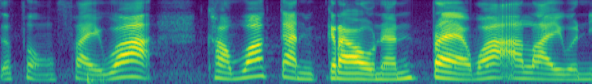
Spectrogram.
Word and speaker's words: กันเกรา: ไม่ รู้ จัก และ หลาย คน ยัง อ่าน ออก เสียง ผิด ๆ กัน ว่า กัน เกรา และ แม้ ว่า กัน เกล่า จะ ถูก ใช้ เป็น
